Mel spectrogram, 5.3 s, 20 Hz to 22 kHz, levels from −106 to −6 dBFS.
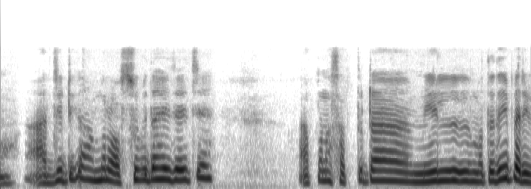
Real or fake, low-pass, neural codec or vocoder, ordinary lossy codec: real; none; none; none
